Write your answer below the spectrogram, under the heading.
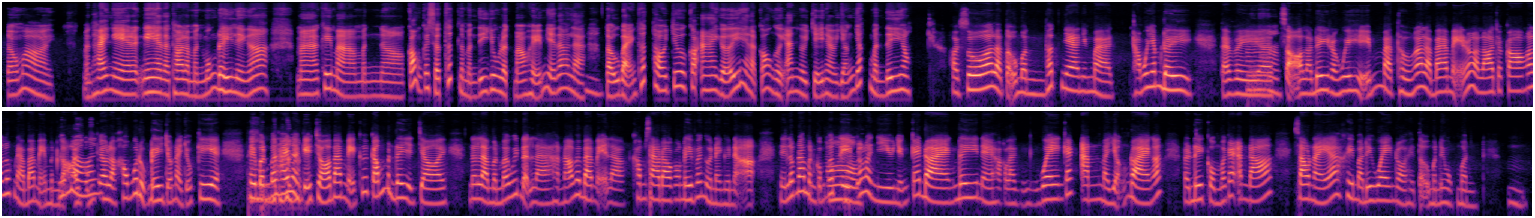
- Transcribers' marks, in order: tapping; static; other background noise; laughing while speaking: "Ừm"; laugh
- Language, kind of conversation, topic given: Vietnamese, podcast, Kỷ niệm đáng nhớ nhất của bạn liên quan đến sở thích này là gì?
